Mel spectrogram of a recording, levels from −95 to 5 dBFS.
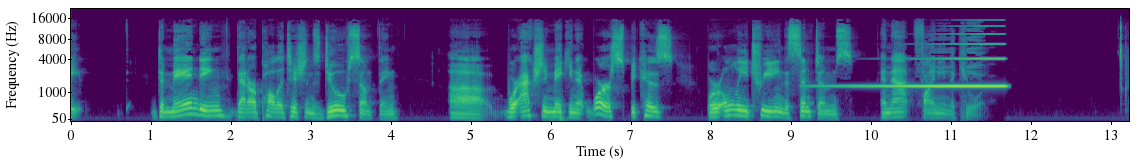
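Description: A piercing 1.4 kHz tone rises out of this speech recording at 9.1 s, swelling over about two seconds to roughly 10 dB above the voice before stopping at 11.75 s. It is loudspeaker feedback squeal: the microphone hears its own loudspeaker, and at 1.4 kHz the loop gain exceeds one, so that tone feeds on itself.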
